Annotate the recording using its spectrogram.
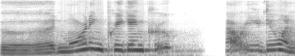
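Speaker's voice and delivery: weak, unwell-sounding voice. Greeting the pregame crew at the start, voice not great this morning. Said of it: "My voice is not that great this morning".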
